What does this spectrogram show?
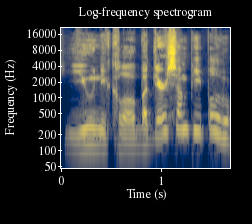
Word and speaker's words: Uniqlo: For me, it's Uniqlo, but there's some people who pronounce it Uniqlo. Like I saw Really? YouTube, yeah, Uniqlo. My brother in the Philippines pronounces it Uniqlo because it's unique clothing.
